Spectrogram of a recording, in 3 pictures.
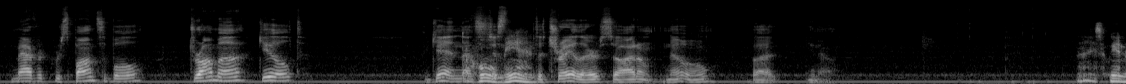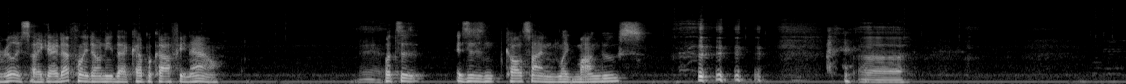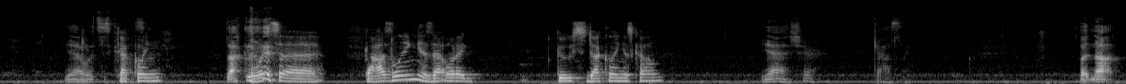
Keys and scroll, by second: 6.0 s, 9.8-13.8 typing, 17.4-18.4 typing, 21.9-23.4 typing, 29.4 x, 29.7 v, 32.2 x, 32.5 v, 33.3 x, 33.6 v.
